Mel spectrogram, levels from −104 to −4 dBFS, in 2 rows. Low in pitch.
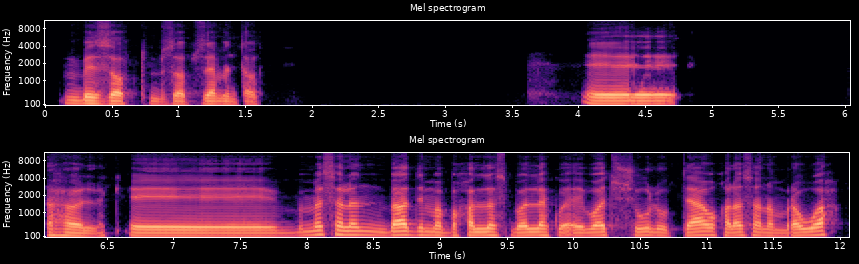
Yes: low, 120 Hz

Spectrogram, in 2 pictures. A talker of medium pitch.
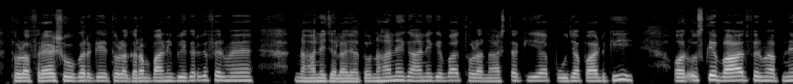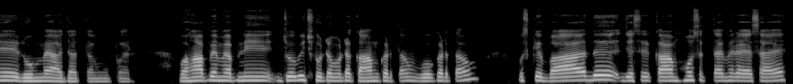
Yes: medium, 170 Hz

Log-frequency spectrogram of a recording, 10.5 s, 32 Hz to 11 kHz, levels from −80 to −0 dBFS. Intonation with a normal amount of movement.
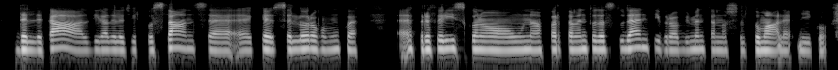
No: narrow, 1.7 semitones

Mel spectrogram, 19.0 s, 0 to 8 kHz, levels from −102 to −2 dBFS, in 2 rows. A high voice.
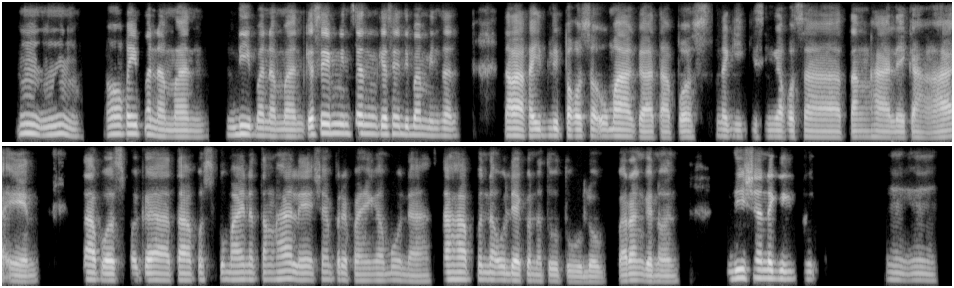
No: medium, 140 Hz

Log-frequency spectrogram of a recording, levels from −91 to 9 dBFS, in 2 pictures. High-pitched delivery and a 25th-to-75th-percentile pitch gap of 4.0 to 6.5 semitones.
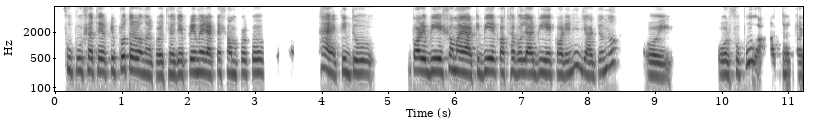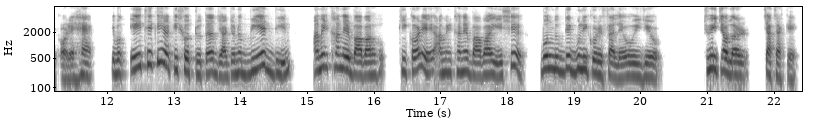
No: high, 230 Hz; average, 3.6 semitones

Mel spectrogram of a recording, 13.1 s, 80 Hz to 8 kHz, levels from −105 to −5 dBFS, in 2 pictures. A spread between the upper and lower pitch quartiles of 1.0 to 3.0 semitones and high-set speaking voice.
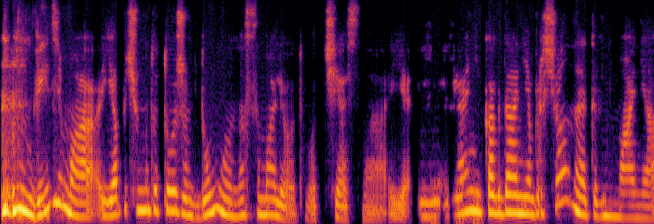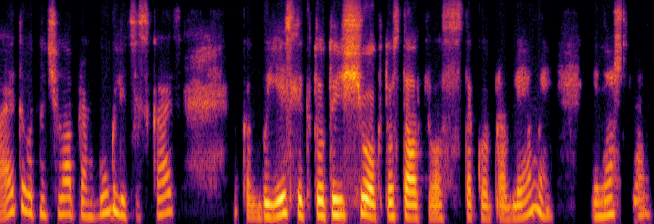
No: average, 4.6 semitones; high, 205 Hz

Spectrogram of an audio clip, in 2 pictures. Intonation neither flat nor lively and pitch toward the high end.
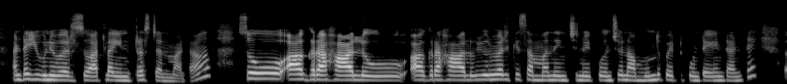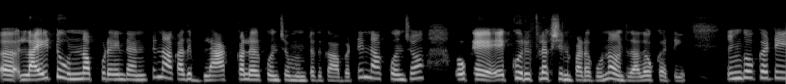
Yes: average, 3.2 semitones; high, 210 Hz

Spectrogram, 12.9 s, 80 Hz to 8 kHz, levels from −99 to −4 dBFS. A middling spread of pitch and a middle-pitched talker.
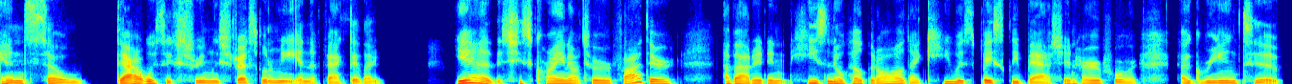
Yes: average, 3.4 semitones; medium, 155 Hz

